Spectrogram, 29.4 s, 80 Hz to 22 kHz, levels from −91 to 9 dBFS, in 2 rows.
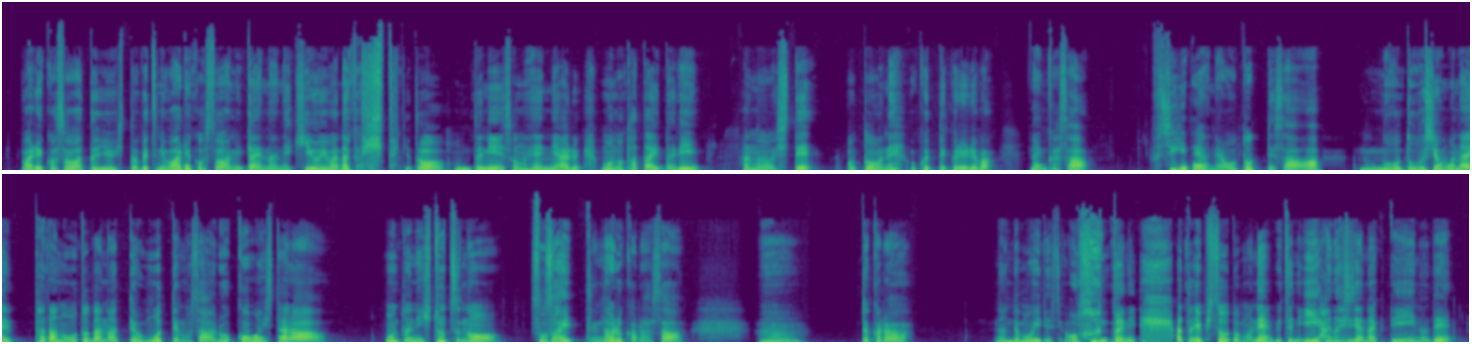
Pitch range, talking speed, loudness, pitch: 180-235 Hz, 325 characters per minute, -21 LUFS, 200 Hz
